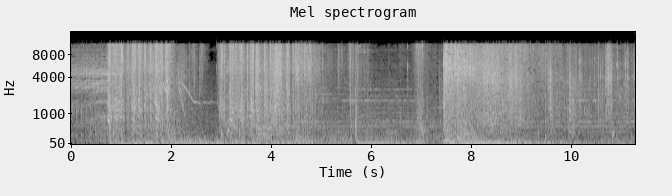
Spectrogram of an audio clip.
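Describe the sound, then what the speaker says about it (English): Heavy suppressing gunfire in Batman: The Telltale Series season 2, episode 5: loud, dense bursts of automatic fire and booming blasts continue almost nonstop, broken by brief pauses, with no talk over the shooting. "Suppressing fire."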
